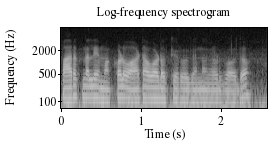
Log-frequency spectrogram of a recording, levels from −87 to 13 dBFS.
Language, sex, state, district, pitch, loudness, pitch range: Kannada, male, Karnataka, Bangalore, 110 Hz, -18 LUFS, 100-120 Hz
